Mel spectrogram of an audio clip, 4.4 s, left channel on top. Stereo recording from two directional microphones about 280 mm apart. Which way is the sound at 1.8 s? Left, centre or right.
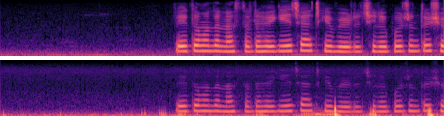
Left.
